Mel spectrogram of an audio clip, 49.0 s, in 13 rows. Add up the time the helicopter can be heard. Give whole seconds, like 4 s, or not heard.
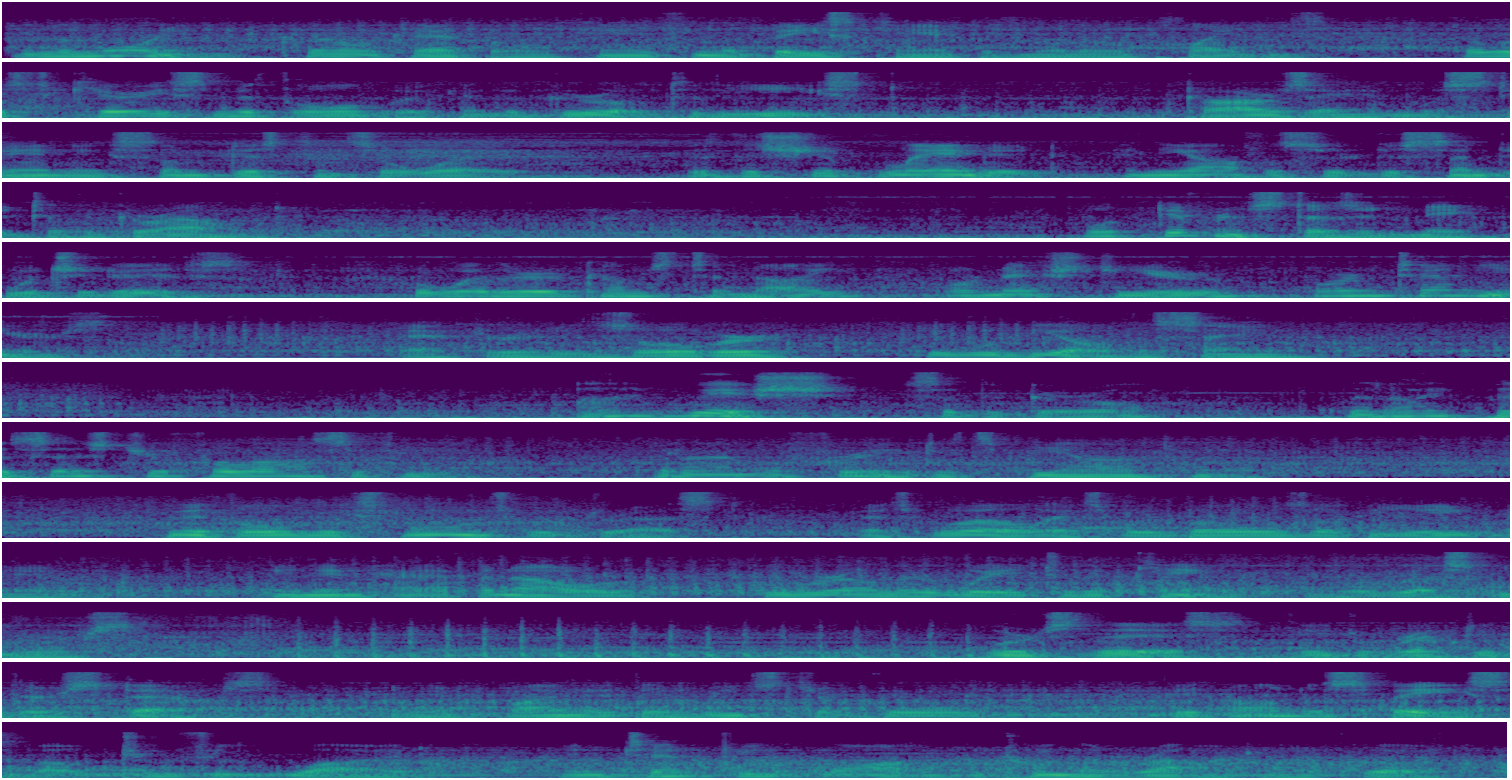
49 s.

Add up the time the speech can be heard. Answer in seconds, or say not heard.
42 s.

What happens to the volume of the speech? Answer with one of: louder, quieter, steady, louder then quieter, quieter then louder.
steady.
